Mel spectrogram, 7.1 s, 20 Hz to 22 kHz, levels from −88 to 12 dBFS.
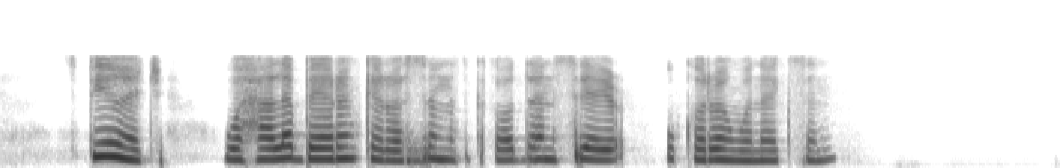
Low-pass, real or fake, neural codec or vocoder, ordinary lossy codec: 5.4 kHz; fake; codec, 16 kHz, 0.9 kbps, LongCat-Audio-Codec; none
